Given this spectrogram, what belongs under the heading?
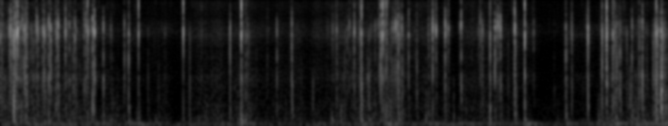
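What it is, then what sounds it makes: Foil-faced foam insulation sheet. A silver foil-faced foam insulation sheet, held up in a V shape, is scratched and rubbed across its foil surface with fingertips and nails. Dense, bright crackling and crinkling comes in quick irregular bursts of sharp ticks and scrapes with almost no ring. A faint low hum sits underneath.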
